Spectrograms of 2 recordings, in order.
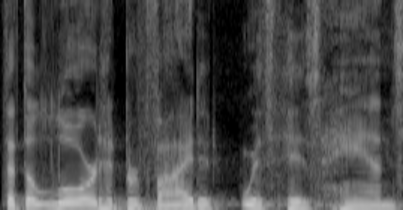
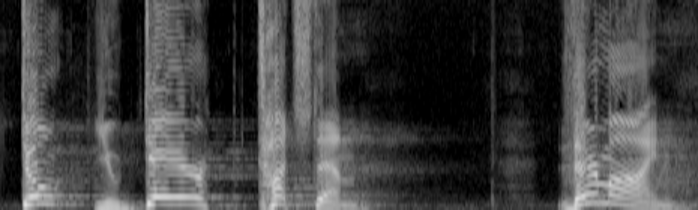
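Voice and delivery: put-on loud, swooping, powerful, thundering father voice; 9 semitones higher, 5 dB louder than usual. Speaker voicing a father warning off his children's bully: thundering powerful father voice. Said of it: "the voice of a powerful father thundering".

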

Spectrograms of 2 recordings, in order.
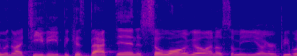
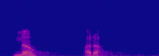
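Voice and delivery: mock sour, bitter tone; 4 dB quieter than usual. Retelling refusing the wife's request to help the neighbor: imitating own bitter reply. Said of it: "I was bitter".

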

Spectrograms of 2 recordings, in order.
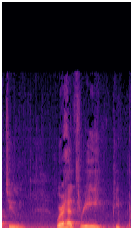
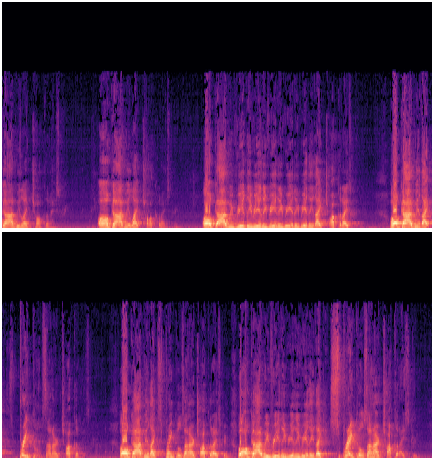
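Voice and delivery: mock delivery, higher pitched and louder; 12 semitones higher, 10 dB louder than usual. Acting out a cartoon character praying: imitating a Pentecostal praying. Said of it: "That was the Pentecostal".

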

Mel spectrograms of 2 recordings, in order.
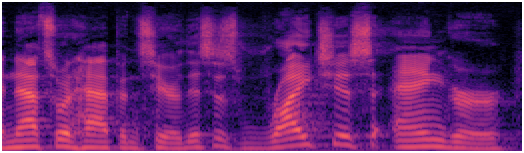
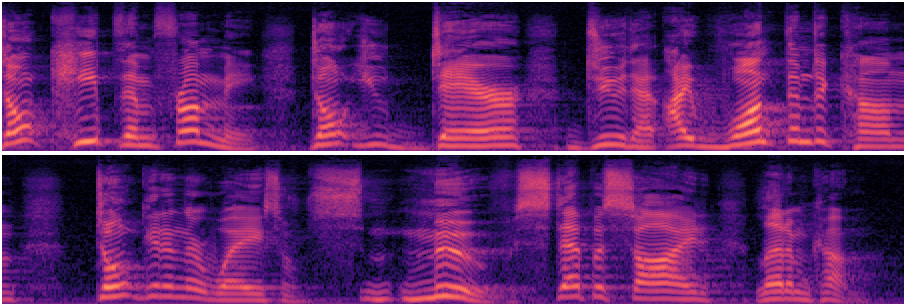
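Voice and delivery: loud, angry, mock indignant scolding tone; 3 semitones higher, 5 dB louder than usual. Speaker explains a Bible text by acting out Jesus's words, imitating an angry rebuke. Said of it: "He's mad. He's angry with them. He says".

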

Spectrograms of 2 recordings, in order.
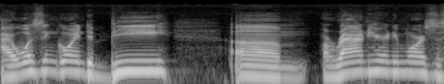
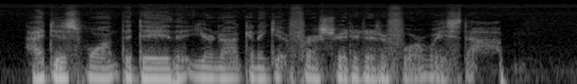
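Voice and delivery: very hushed, sweet, tender, gentle voice; 6 semitones lower, 14 dB quieter than usual. Retelling what a voice said at a four-way stop: imitating a sweet, gentle voice. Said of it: "this sweet, gentle voice said to me".

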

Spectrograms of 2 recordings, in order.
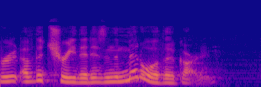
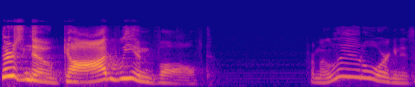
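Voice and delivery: loud, heavy, swooping sarcastic tone; 7 dB louder than usual. Mocking a view the preacher rejects, sarcastically voicing a belief. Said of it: "I'm being sarcastic".

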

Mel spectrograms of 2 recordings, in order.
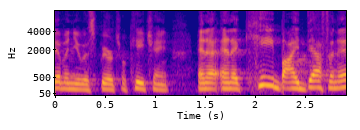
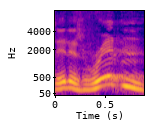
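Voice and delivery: put-on commanding voice with full authority. Retelling Jesus answering the devil in the desert: with authority. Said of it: "with authority at him".

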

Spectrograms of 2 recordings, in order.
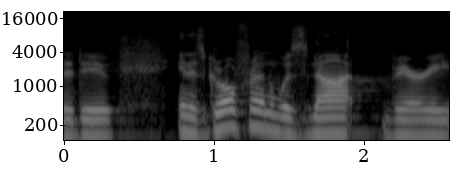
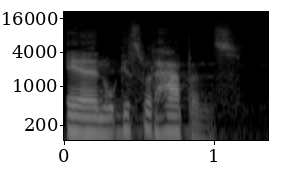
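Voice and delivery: usual speaking voice

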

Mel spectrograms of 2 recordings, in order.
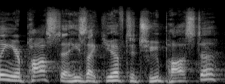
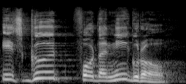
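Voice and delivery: put-on Thai accent in English. Speaker retelling what a waitress said, imitating a Thai accent. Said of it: "That's the best Thai accent I can do".

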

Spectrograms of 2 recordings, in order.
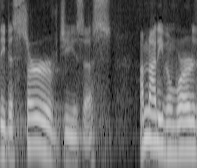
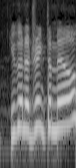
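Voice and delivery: put-on high, curious little-kid chatter; 10 semitones higher than usual. Retelling a two-year-old's running commentary at home: imitating Reuben. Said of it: "it's just this running commentary".

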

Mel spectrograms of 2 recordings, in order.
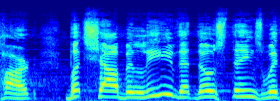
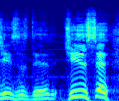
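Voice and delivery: usual speaking voice

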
